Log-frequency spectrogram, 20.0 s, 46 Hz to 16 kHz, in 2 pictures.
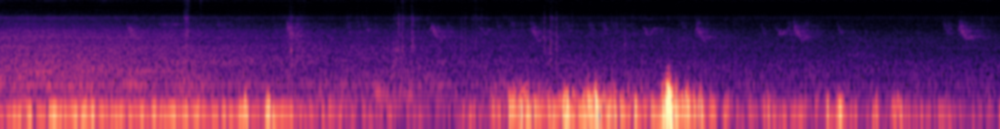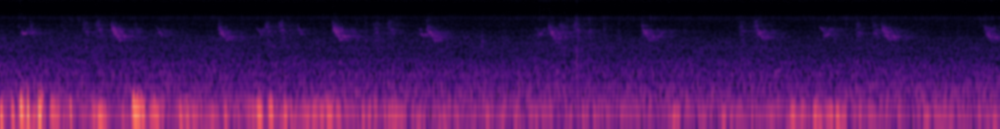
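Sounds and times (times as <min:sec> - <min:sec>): small birds chirping: 0:09.2 - 0:19.2.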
